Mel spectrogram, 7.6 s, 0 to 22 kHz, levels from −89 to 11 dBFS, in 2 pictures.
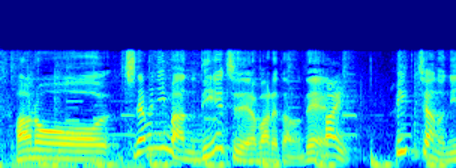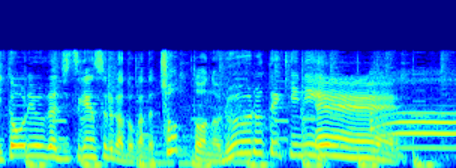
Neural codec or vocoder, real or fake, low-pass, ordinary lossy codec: none; real; 7.2 kHz; none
